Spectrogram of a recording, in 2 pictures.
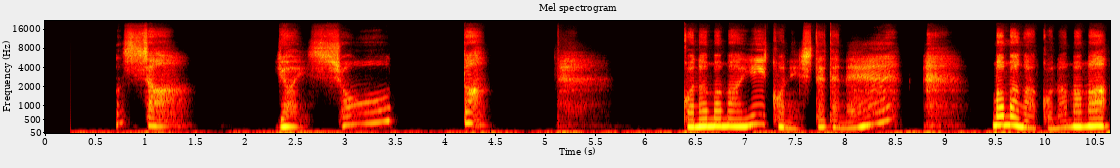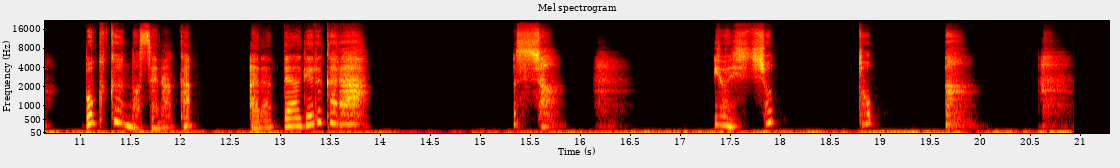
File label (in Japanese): お風呂でママのあわあわあまあま背中流し（簡易モノラル編集 効果音なし）, ASMR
